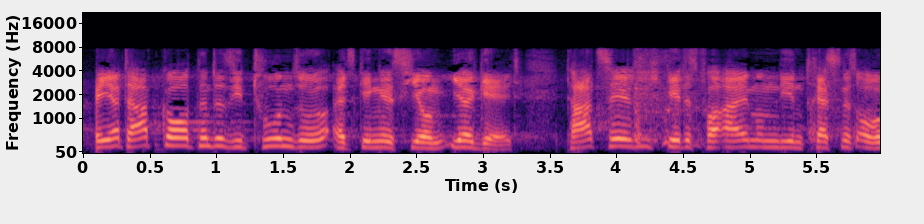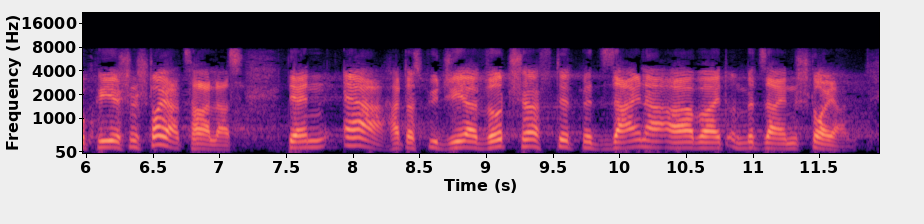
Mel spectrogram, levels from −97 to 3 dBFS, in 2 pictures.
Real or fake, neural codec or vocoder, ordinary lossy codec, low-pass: real; none; none; none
